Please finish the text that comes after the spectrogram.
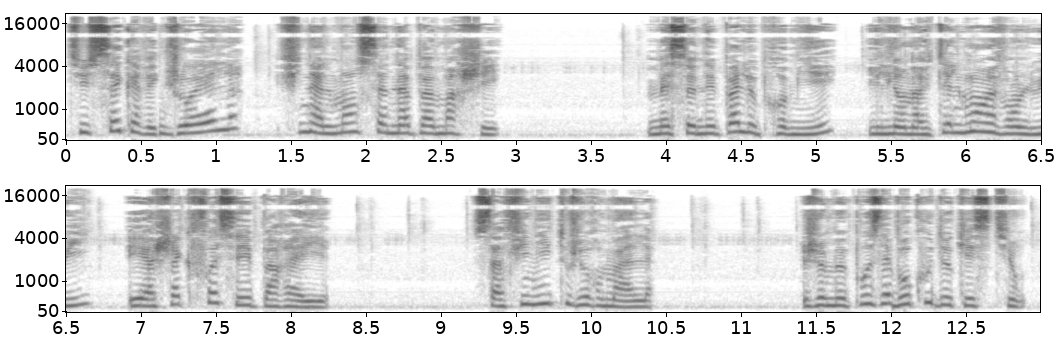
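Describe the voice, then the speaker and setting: Higher-pitched confiding young woman, acted by a woman. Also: moderate pace, darkish tone, natural voice. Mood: troubled, confiding. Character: troubled young single woman seeking advice, polite.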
